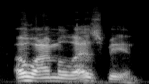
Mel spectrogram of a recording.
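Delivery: open, unabashed, forthright tone. Retelling what a neighbor would say in a bar: imitating someone raising her voice. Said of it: "she would just raise her voice and say".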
